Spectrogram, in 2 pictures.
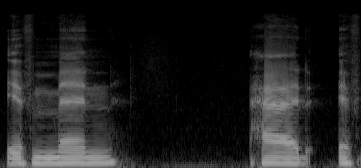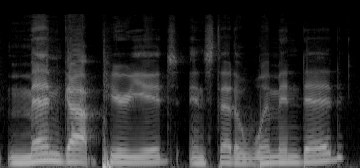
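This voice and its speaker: A man's voice: mid-range voice, fairly even intonation, slow, clear, resonant tone, dry recording, clean studio sound. A young man speaking as a panelist in a casual, slangy, conversational chat. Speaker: podcast panelist.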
